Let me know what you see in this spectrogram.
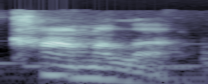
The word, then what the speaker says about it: Kamala: And for continuing the right-wing racist pronunciation of her name. Since you like to educate us, let me educate you that her name is Kamala.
